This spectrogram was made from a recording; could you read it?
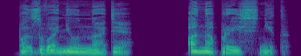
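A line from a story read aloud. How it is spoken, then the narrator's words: Whisper. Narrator (Russian): прошептал он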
